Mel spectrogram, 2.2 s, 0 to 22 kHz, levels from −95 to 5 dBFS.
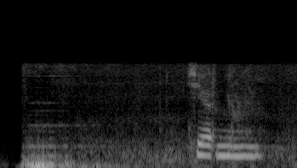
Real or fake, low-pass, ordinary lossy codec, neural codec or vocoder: fake; 5.4 kHz; none; codec, 16 kHz, 2 kbps, FunCodec, trained on Chinese and English, 25 frames a second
